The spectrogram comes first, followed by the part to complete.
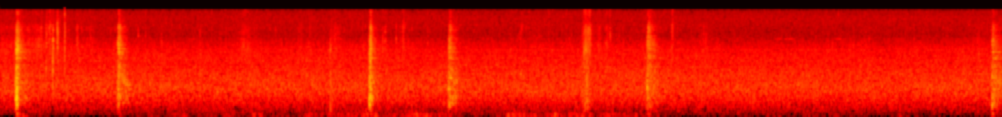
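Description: Several short, sharp crunches of hard fruit seeds being bitten and chewed, spread unevenly over a steady outdoor hiss.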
